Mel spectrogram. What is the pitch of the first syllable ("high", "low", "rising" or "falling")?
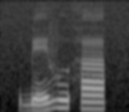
rising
